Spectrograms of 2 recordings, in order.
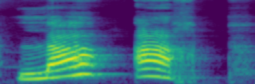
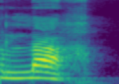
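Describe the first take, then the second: First: The article is said in full before the noun. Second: The article is elided into the noun. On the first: The speaker calls it right. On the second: The speaker calls it wrong.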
